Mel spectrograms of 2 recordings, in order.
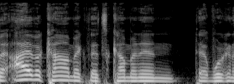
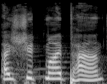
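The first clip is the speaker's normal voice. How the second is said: slow, higher fake British; mock British accent; 5 semitones higher, slower than usual. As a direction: savour it in a put-on British accent. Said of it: "It sounds nice".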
